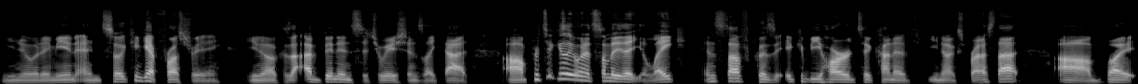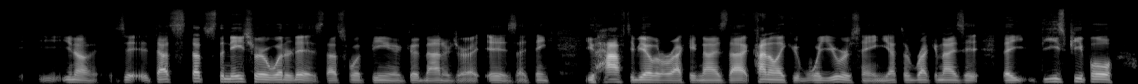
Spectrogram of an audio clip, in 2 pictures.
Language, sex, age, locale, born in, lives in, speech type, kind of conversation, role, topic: English, male, 40-44, en-US, United States, United States, conversation, unstructured, none, What have you learned—both good and bad—from a memorable manager or mentor?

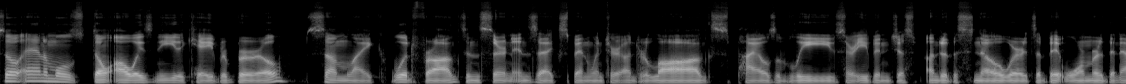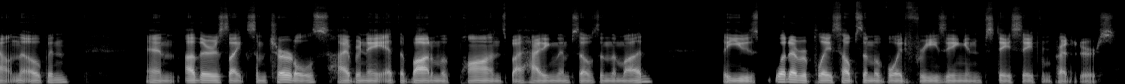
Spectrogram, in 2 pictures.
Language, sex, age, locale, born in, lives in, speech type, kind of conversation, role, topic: English, male, 35-39, en-US, United States, United States, read, expert-assistant, expert, How do animals survive winter through hibernation?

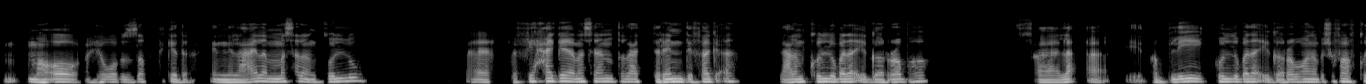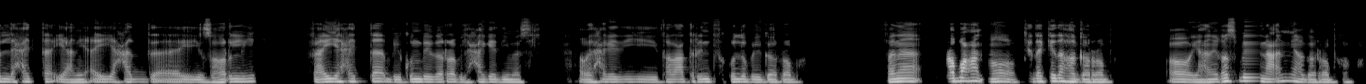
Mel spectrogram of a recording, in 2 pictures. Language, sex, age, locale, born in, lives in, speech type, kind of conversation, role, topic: Arabic, male, 20-24, ar-EG, Egypt, Egypt, conversation, podcast, guest, شو رأيك في تأثير السوشيال ميديا علينا؟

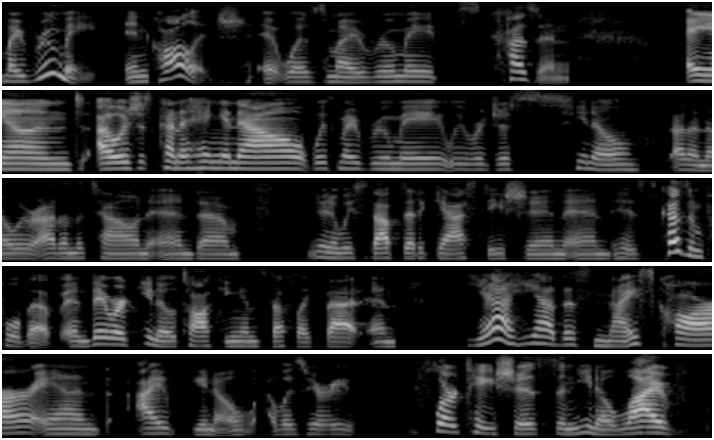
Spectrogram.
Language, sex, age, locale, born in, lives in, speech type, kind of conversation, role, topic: English, female, 40-44, en-US, United States, United States, conversation, advice, user, How can I tell my first love I still have feelings?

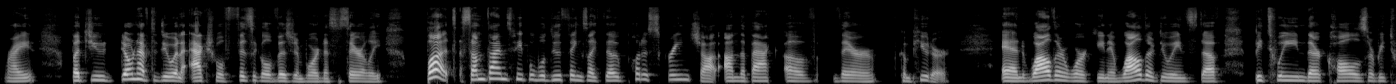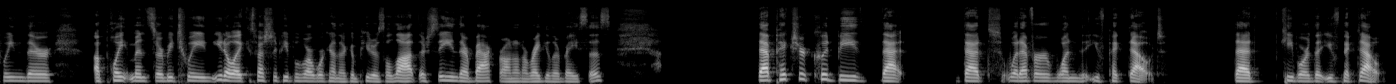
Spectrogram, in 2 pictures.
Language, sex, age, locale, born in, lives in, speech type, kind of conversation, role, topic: English, female, 55-59, en-US, United States, United States, conversation, advice, advisor, How can I create a healthier balance between work and my personal life?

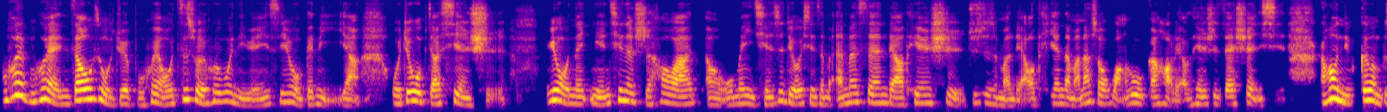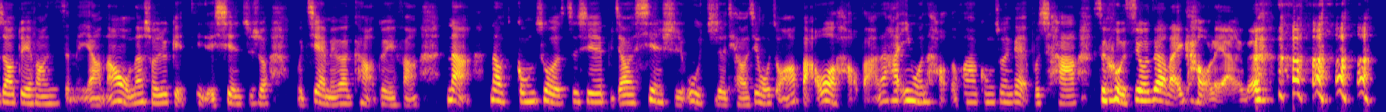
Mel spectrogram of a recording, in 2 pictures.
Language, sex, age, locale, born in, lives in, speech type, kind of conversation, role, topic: Chinese, female, 50-54, zh-TW, Taiwan, United States, conversation, unstructured, none, 你觉得恋爱中最重要的是什么？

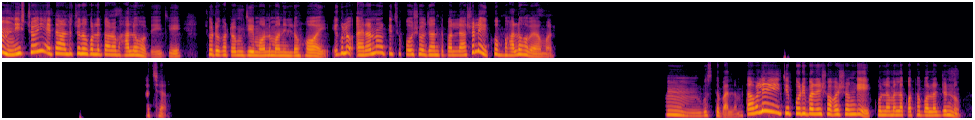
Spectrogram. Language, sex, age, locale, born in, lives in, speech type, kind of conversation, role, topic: Bengali, female, 20-24, bn-BD, Bangladesh, Bangladesh, read, expert-assistant, asker, পরিবারের সদস্যদের সঙ্গে সুসম্পর্ক বজায় রাখার উপায়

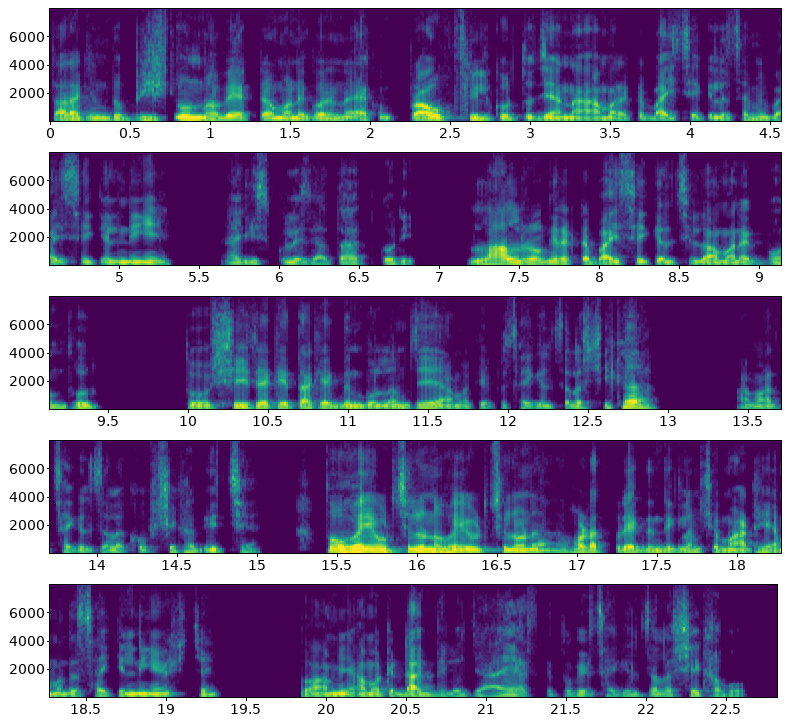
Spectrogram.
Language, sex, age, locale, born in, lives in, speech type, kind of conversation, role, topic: Bengali, male, 40-44, bn-BD, Bangladesh, Bangladesh, conversation, podcast, guest, শেখার আনন্দ তোমার জীবনে প্রথম কবে এসেছিল?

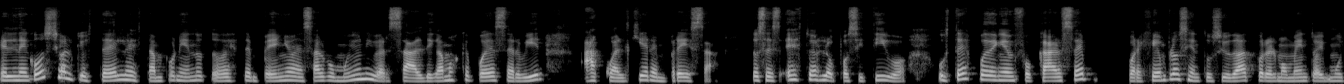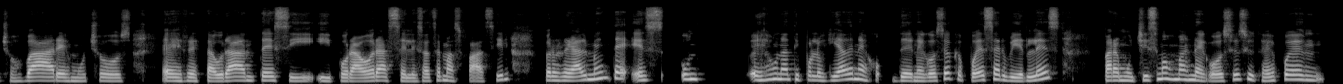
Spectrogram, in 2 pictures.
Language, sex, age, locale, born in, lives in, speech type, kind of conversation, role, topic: Spanish, female, 20-24, es-DO, Dominican Republic, Italy, conversation, advice, advisor, ¿Cómo puedo conseguir mis primeros clientes para mi negocio?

